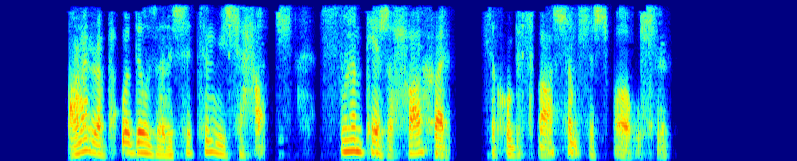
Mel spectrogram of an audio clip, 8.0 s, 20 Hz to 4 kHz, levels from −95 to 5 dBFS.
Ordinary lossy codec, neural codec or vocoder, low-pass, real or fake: MP3, 32 kbps; codec, 24 kHz, 0.9 kbps, WavTokenizer, medium music audio release; 3.6 kHz; fake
